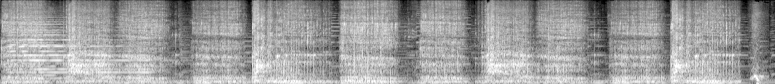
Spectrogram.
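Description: A lion roaring again and again, loud rough roars coming about one a second.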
